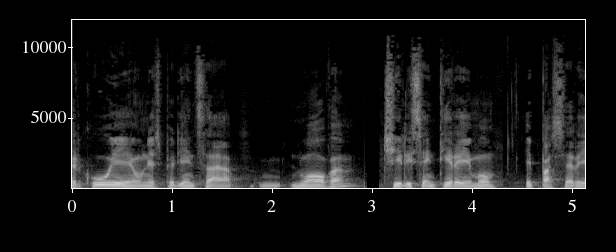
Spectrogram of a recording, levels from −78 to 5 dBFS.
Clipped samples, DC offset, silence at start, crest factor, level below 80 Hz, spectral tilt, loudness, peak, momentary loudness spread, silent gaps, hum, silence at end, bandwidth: under 0.1%; under 0.1%; 0 s; 16 dB; -52 dBFS; -6 dB/octave; -20 LUFS; -2 dBFS; 12 LU; 2.95-3.06 s; none; 0 s; 11 kHz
